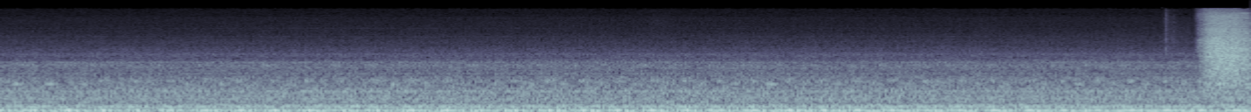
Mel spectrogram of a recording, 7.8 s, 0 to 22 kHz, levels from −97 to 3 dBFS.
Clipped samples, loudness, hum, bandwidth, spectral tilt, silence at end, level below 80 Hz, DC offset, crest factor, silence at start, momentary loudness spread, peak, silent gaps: under 0.1%; -22 LUFS; none; 16 kHz; -4.5 dB/octave; 0 s; -22 dBFS; under 0.1%; 20 dB; 0 s; 1 LU; 0 dBFS; none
